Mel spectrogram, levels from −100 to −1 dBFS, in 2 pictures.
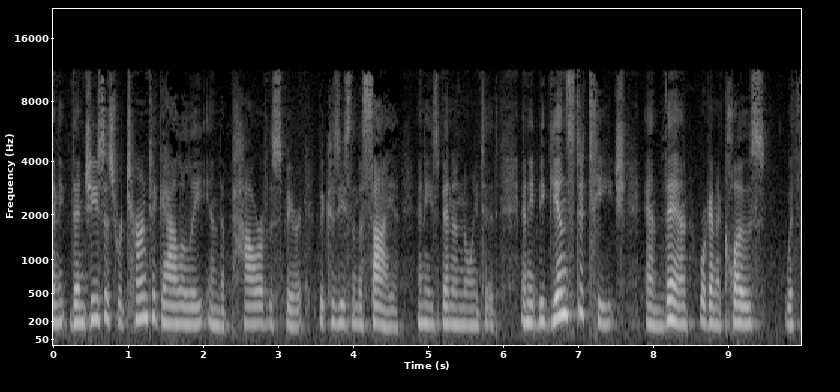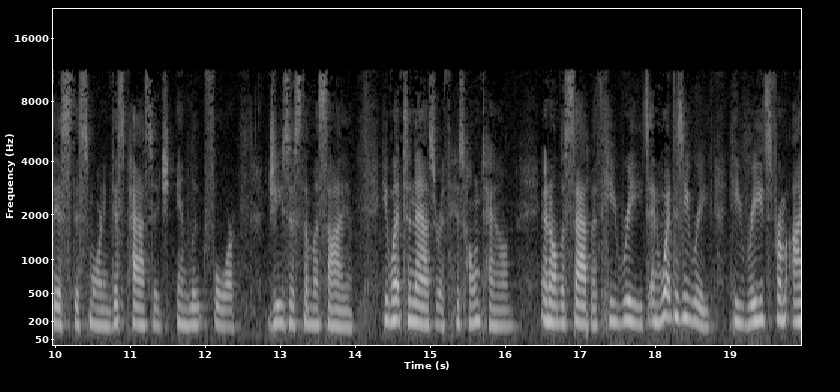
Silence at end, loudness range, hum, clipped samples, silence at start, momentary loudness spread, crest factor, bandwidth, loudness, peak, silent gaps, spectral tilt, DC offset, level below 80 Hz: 0 s; 6 LU; none; under 0.1%; 0 s; 11 LU; 22 dB; 11.5 kHz; -36 LUFS; -14 dBFS; none; -5.5 dB/octave; under 0.1%; -72 dBFS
